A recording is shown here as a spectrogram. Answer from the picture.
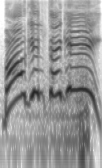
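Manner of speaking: bang out the order to open up; shouted demand. Acted. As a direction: sister shouting at the door to open.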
